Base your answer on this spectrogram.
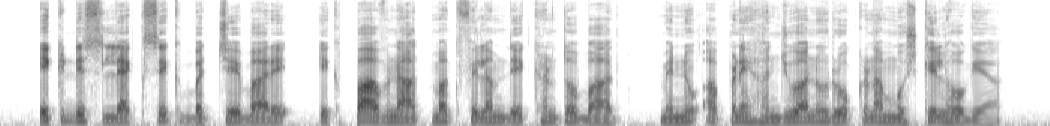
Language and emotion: Punjabi, sad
